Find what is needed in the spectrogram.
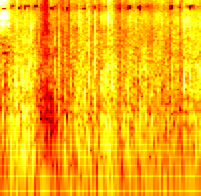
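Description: Clear plastic bag full of yarn skeins crinkling as it is handled and shifted, an irregular rustle that is louder at first and softer after about half a second.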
